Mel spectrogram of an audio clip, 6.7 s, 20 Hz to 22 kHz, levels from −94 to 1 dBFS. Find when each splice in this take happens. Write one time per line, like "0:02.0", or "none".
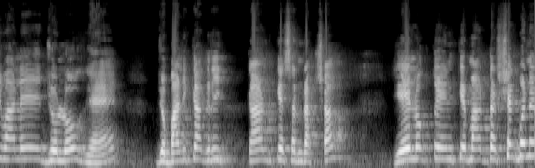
none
